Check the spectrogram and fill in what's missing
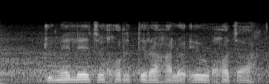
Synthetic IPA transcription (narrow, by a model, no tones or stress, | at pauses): dumelet͡sʼɪχʊrɪtiɾaχalɔʔɪbʊq͡χʰɔt͡ʃʼa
